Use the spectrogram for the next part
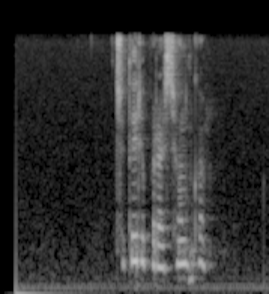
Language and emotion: Russian, neutral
